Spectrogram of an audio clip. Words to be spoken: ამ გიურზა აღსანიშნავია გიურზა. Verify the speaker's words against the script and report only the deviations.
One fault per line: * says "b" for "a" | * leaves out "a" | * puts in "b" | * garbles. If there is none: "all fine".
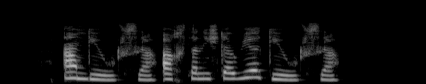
all fine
